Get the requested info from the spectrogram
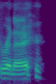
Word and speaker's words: Rennes: It's Rennes. Rennes? – Like Rennes. – Rennes. Stade Rennes. – You say the S? – Yeah, well. – No, it's a silent R. – Oh, yeah, it's a silent S.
